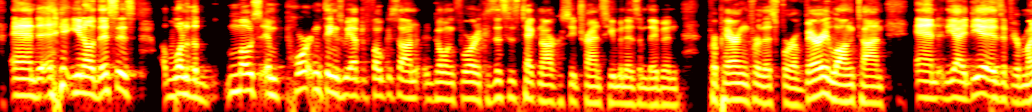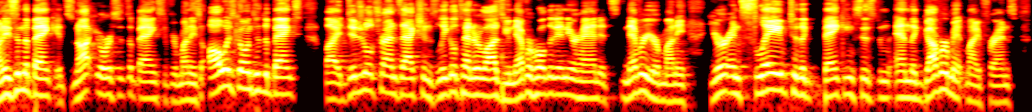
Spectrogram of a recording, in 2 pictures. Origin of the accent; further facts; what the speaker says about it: Canada; my home country of Canada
